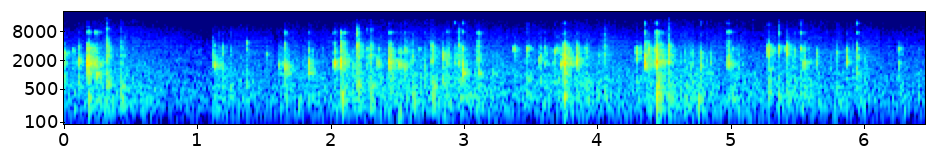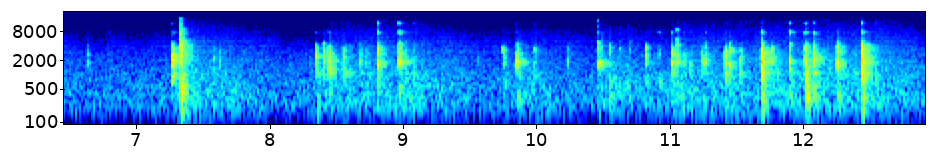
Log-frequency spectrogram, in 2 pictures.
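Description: Typing on a computer keyboard: irregular runs of quick keystrokes with a few pauses of about a second, and one sharper, louder keystroke about seven seconds in.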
